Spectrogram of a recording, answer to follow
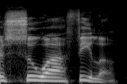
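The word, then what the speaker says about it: Su'a-Filo: Xavier Suafilo.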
